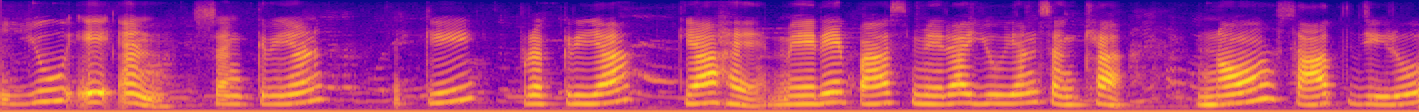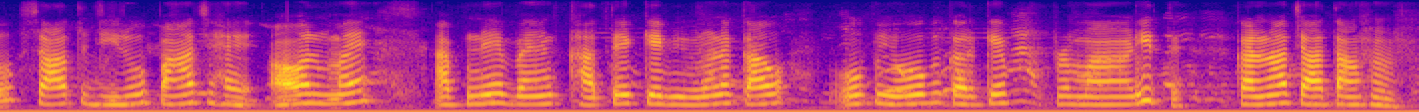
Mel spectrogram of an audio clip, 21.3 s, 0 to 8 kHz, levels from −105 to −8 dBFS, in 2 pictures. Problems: none marked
